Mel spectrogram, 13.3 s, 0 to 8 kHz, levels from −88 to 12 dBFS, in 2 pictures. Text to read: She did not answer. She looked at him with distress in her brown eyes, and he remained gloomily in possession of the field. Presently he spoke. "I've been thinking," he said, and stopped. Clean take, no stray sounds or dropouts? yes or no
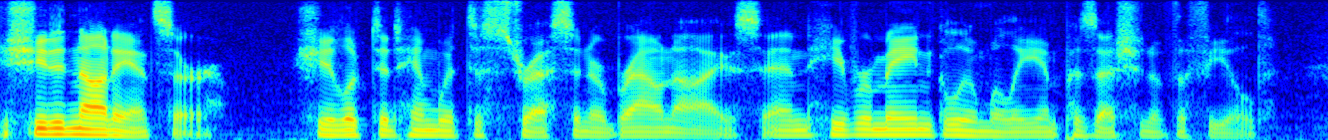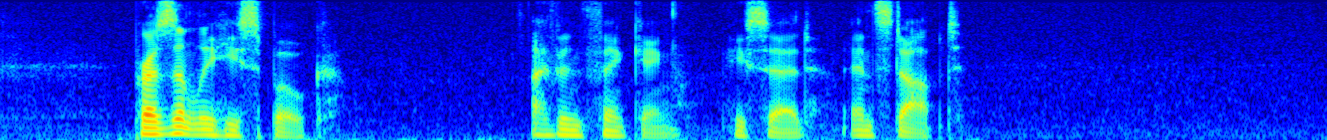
yes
